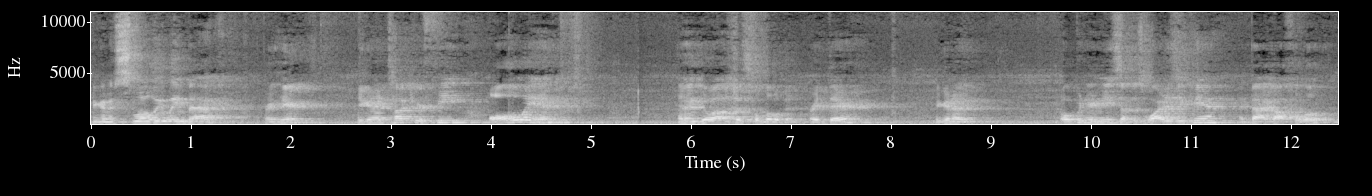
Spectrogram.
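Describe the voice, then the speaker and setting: A man talks at a moderate pace, his fairly high voice showing ordinary pitch variation. The room echo is audible and background noise is noticeable. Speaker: fitness coach. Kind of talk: tutorial.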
